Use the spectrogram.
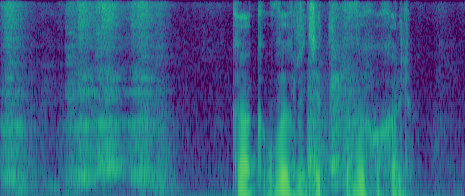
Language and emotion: Russian, neutral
